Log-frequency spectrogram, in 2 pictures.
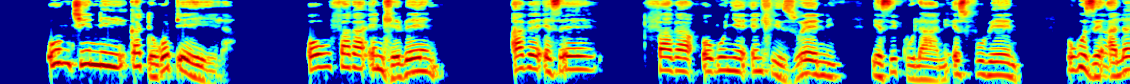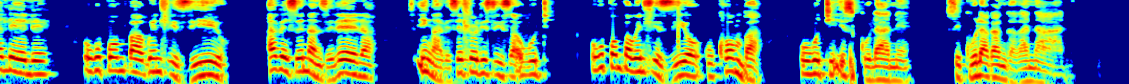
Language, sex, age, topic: North Ndebele, male, 36-49, health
